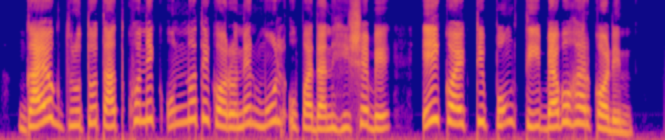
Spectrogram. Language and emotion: Bengali, neutral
